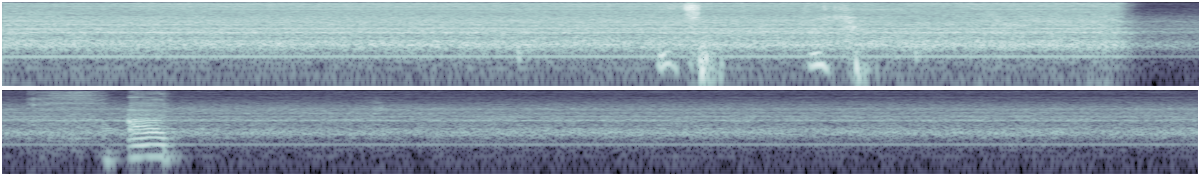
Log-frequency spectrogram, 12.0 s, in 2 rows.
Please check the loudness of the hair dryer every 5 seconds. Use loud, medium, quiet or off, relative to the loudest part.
loud, medium, quiet.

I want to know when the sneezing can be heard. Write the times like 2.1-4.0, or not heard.
3.2-4.3, 6.1-6.9.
